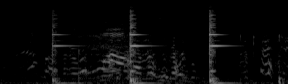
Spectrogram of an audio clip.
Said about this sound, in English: So we packed up our hammers and headed for Upper Black Eddy, PA, which is not too far from the Delaware River. And there's a boulder field there where the rocks really do ring like bells.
